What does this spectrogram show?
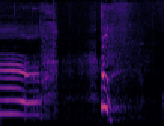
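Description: A Belgian Malinois puppy 'sings' with a steady, tonal howl that breaks off, then gives a short yip.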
